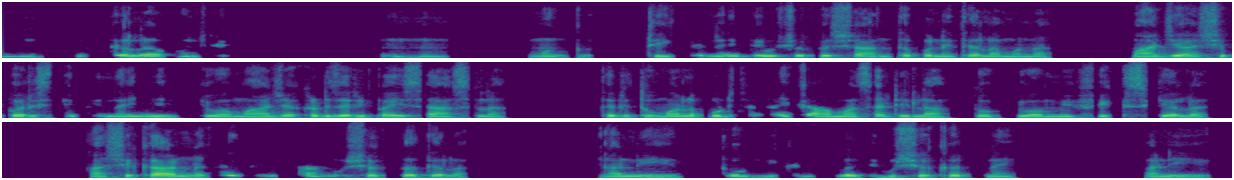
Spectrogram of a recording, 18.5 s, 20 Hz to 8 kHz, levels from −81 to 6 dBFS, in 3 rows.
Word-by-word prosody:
हं, 260 Hz, -, -6 dB
हं, 230 Hz, -11 st, -14 dB
त्याला 140 Hz, -1 st, +6 dB
म्हणजे 130 Hz, -1 st, -7 dB, 0.8 s
हं, 130 Hz, -, -6 dB
हं, 130 Hz, -1 st, -6 dB, 0.5 s
मग 145 Hz, 0 st, -5 dB, 0.3 s
ठीक 155 Hz, 0 st, 0 dB
आहे, -, -, -3 dB
नाही 135 Hz, -1 st, +2 dB
देऊ 135 Hz, 0 st, +5 dB
शकत. 135 Hz, 0 st, +3 dB
शांतपणे 135 Hz, 0 st, 0 dB
त्याला 125 Hz, -1 st, +2 dB
म्हणा, 120 Hz, +3 st, -2 dB, 0.4 s
माझी 130 Hz, +1 st, +4 dB
अशी 130 Hz, 0 st, +1 dB
परिस्थिती 125 Hz, +2 st, 0 dB
नाहीये 125 Hz, -3 st, +1 dB
किंवा 125 Hz, -1 st, +2 dB
माझ्याकडे 125 Hz, +2 st, +1 dB
जरी 145 Hz, +5 st, +6 dB
पैसा 140 Hz, -2 st, +2 dB
असला, 125 Hz, -1 st, -5 dB, 0.5 s
तरी 140 Hz, +2 st, +4 dB
तो 155 Hz, -, +1 dB
मला 140 Hz, -1 st, +3 dB
पुढच्या 135 Hz, -1 st, 0 dB
काही 125 Hz, -, -1 dB
कामासाठी 125 Hz, 0 st, +2 dB
लागतो, 120 Hz, 0 st, -1 dB
किंवा 125 Hz, +1 st, +2 dB
मी 125 Hz, 0 st, 0 dB
फिक्स 130 Hz, -1 st, -5 dB
केला 125 Hz, -1 st, +5 dB
आहे. 130 Hz, -, -10 dB
अशी 130 Hz, +4 st, -2 dB
कारणं 145 Hz, 0 st, +6 dB
काहीतरी 440 Hz, 0 st, -1 dB
सांगू 140 Hz, 0 st, -7 dB
शकता 485 Hz, -, +3 dB
त्याला. -, -, +2 dB, 0.8 s
आणि 155 Hz, +8 st, +1 dB, 0.3 s
तो 160 Hz, 0 st, +2 dB
मी 160 Hz, 0 st, -8 dB
काही, 295 Hz, -, -12 dB
तूला 160 Hz, -, +4 dB
देऊ 170 Hz, 0 st, -4 dB
शकत 140 Hz, -2 st, +3 dB
नाही, 130 Hz, -1 st, -2 dB, 0.7 s
आणि 150 Hz, -, -1 dB
135 Hz, 165 wpm, -22 LUFS, 125-145 Hz, 0.8 s, त्याला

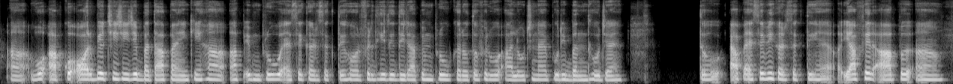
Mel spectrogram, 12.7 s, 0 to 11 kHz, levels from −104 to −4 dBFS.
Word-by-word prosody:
अ, 170 Hz, -1 st, -3 dB
वो 200 Hz, +4 st, +2 dB
आपको 95 Hz, -, +2 dB
और 195 Hz, 0 st, +4 dB
भी 220 Hz, +3 st, +5 dB
अच्छी 215 Hz, 0 st, +2 dB
चीज़ें 205 Hz, -1 st, +3 dB
बता 180 Hz, 0 st, +1 dB
पाएँ 175 Hz, -2 st, 0 dB
कि 190 Hz, +1 st, -1 dB
हाँ, 190 Hz, -1 st, -1 dB
आप 190 Hz, 0 st, -2 dB
इम्प्रूव 190 Hz, +1 st, +1 dB
ऐसे 180 Hz, +2 st, -2 dB
कर 185 Hz, -1 st, -3 dB
सकते 180 Hz, +1 st, -6 dB
हो। 185 Hz, 0 st, -2 dB
और 180 Hz, -, -2 dB
फ़िर 190 Hz, +3 st, -2 dB
धीरे-धीरे 190 Hz, -1 st, 0 dB
आप 180 Hz, +1 st, -3 dB
इम्प्रूव 185 Hz, 0 st, +1 dB
करो 175 Hz, -2 st, 0 dB
तो -, -, 0 dB
फ़िर 185 Hz, +2 st, -3 dB
वो 180 Hz, 0 st, 0 dB, 0.2 s
आलोचनाएँ 170 Hz, +2 st, -2 dB
पूरी 185 Hz, 0 st, +1 dB
बंद 170 Hz, +1 st, 0 dB
हो 180 Hz, -3 st, +1 dB
जाएँ। 170 Hz, +1 st, -2 dB, 1.1 s
तो 95 Hz, +2 st, -3 dB
आप -, -, +1 dB
ऐसे 195 Hz, +2 st, +2 dB
भी 220 Hz, +1 st, +4 dB
कर 200 Hz, -, +3 dB
सकती 190 Hz, +1 st, -2 dB
हैं 190 Hz, -, -3 dB, 0.2 s
या -, -, +5 dB
फ़िर 220 Hz, -3 st, +5 dB
आप 185 Hz, +2 st, +2 dB
अ, 185 Hz, -2 st, 0 dB
185 Hz, 200 wpm, -24 LUFS, 180-195 Hz, 1.1 s, भी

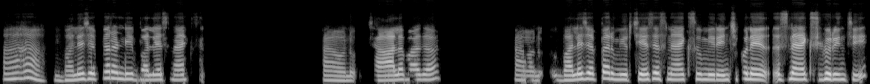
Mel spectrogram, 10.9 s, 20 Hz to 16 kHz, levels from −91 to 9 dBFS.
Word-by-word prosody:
ఆహా! 270 Hz, +3 st, -3 dB, 0.4 s
భలే! 205 Hz, +4 st, 0 dB
జెప్పారండి. 250 Hz, 0 st, +1 dB
భలే 215 Hz, +1 st, 0 dB
స్నాక్స్. 220 Hz, 0 st, -6 dB, 1.6 s
అవును. 185 Hz, -2 st, -5 dB, 0.3 s
చాలా 205 Hz, +3 st, +1 dB
బాగా 220 Hz, 0 st, -2 dB, 1.1 s
అవును. 195 Hz, -1 st, -8 dB, 0.3 s
భలే! 205 Hz, +4 st, +3 dB
జెప్పారు 250 Hz, +1 st, +2 dB
మీరు 220 Hz, -2 st, +1 dB
చేసే 235 Hz, +3 st, +4 dB
స్నాక్స్, 225 Hz, 0 st, -2 dB
మీరెంచుకునే 220 Hz, +2 st, +3 dB, 0.4 s
స్నాక్స్ 235 Hz, -2 st, +4 dB
గురించి. 230 Hz, -2 st, +2 dB
225 Hz, 95 wpm, -18 LUFS, 210-240 Hz, 1.6 s, చేసే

